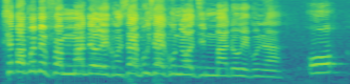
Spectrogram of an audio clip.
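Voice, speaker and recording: A man with a Haitian accent preaching a sermon as pastor, shouting and singing some phrases. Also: very high voice, expressive, quick pace. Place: church.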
